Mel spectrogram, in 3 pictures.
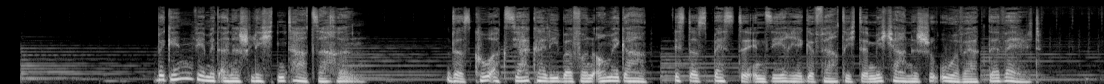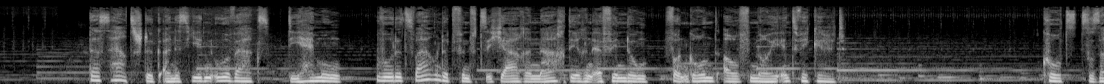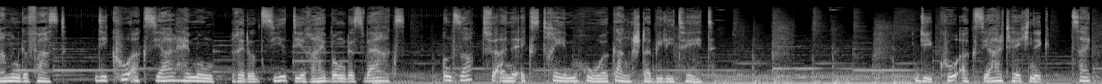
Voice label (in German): Sanft; Fremdtake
